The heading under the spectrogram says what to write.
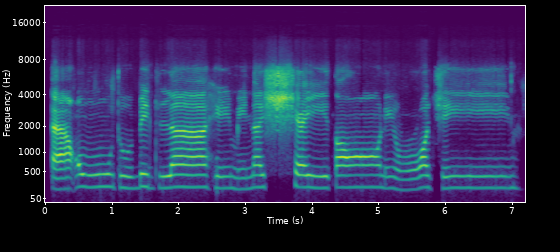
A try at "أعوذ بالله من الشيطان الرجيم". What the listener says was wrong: Okay, so remember with the dhal, I want a lighter touch. When you say dhu, remember very tight, very light touch. At the moment, you're pressing a little bit firmly on the teeth. So I should hear the dhu, dhu.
